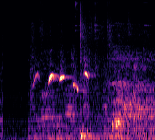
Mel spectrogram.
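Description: A pet dog whining in a few short, high-pitched rising-and-falling whines, starting about half a second in.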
